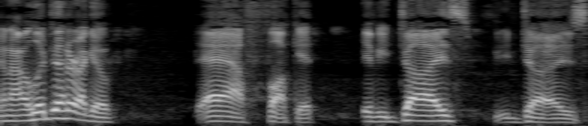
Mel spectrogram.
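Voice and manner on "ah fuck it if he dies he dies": very slow, careless, dragged-out drawl. Retelling a reply to his worried wife: Arnold Schwarzenegger voice. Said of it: "I did it with the Arnold voice".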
